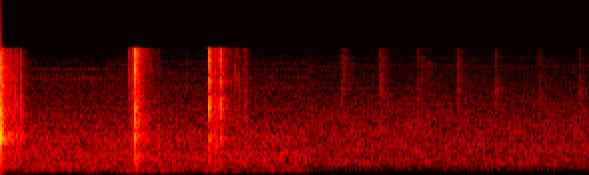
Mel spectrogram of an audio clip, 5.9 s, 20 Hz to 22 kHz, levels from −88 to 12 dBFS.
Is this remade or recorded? recorded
